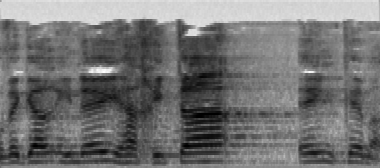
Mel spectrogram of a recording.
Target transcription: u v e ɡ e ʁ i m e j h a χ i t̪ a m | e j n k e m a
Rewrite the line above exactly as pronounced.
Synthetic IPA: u v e ɡ a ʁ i n e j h a χ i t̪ a | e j n k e m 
